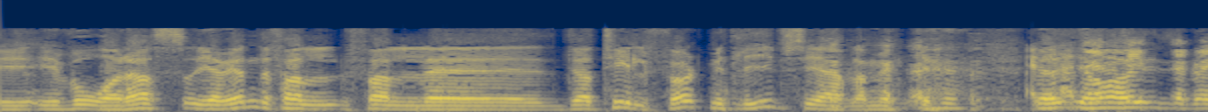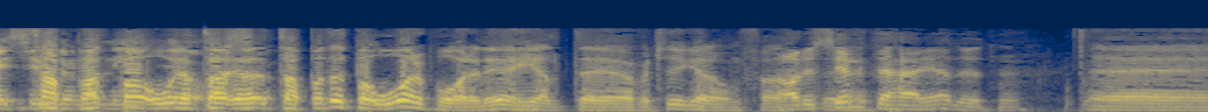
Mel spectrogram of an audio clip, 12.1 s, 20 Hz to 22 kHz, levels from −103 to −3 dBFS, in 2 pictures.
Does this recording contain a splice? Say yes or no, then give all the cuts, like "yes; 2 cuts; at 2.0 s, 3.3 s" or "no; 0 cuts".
no; 0 cuts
